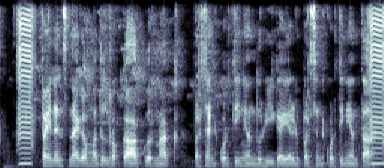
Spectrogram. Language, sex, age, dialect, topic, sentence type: Kannada, male, 31-35, Northeastern, banking, statement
